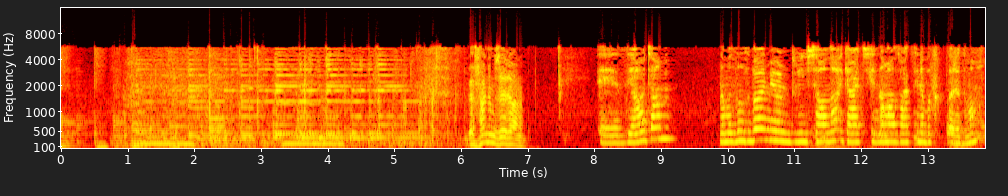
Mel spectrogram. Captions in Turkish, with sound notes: (Telefon çalıyor) Efendim Zehra Hanım? Ee Ziya Hocam... Namazınızı bölmüyorumdur inşallah. Gerçi namaz vaktine bakıp da aradım ama...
